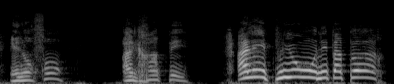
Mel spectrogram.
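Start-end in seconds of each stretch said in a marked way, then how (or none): 2.4-3.9 higher, bright coaxing call up the branches; tree cheering the child on, high voice; encouraging high tree voice. Acted. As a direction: urge the child to climb higher, no fear.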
